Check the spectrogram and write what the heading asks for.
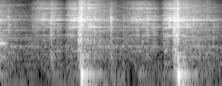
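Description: Hand post driver slamming down on a steel fence post: two metallic clangs about a second apart, each with a brief ringing tail. The post is going in hard, against what the driver thinks is a rock.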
